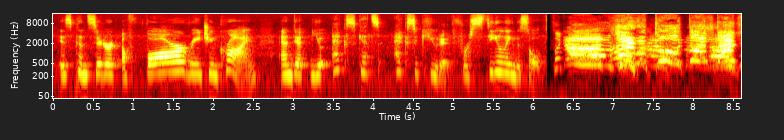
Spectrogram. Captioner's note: yelling, crowds cheering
